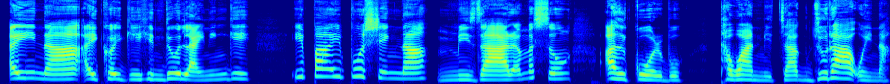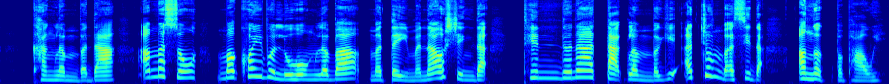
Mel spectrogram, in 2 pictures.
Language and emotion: Manipuri, surprised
